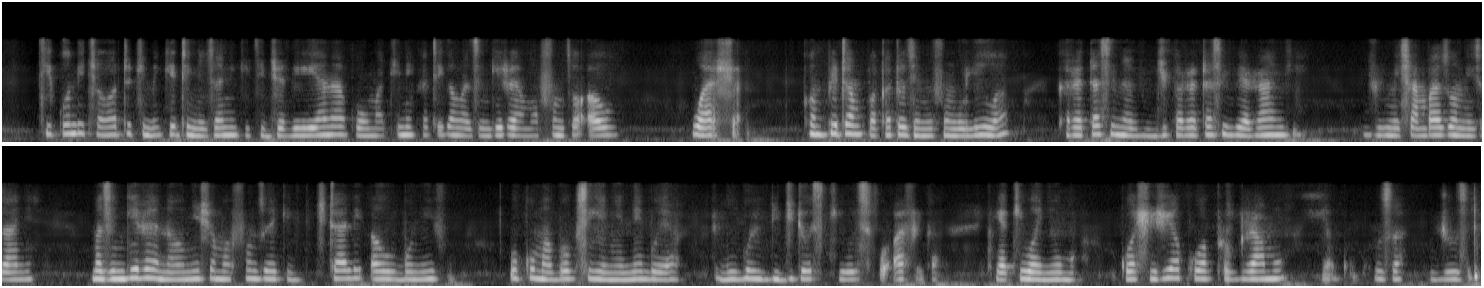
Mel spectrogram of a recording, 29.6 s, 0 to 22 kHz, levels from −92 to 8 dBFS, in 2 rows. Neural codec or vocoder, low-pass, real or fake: codec, 24 kHz, 1.2 kbps, DualCodec; 7.2 kHz; fake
